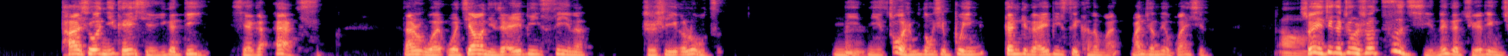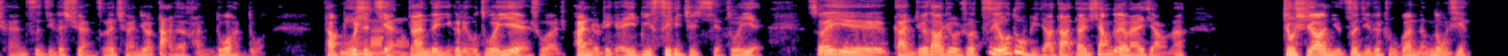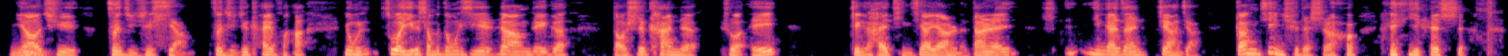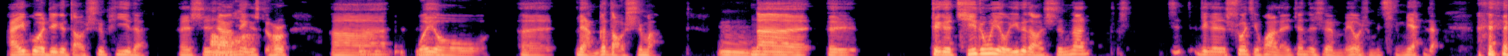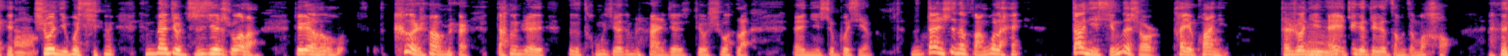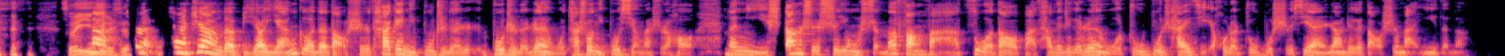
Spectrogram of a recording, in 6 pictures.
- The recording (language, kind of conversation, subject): Chinese, podcast, 怎么把导师的建议变成实际行动？
- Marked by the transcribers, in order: laughing while speaking: "C"; laughing while speaking: "开发"; chuckle; laughing while speaking: "也是"; chuckle; laughing while speaking: "面的，说你不行"; other background noise; laughing while speaking: "这个或 课上面儿 当着那个同学的面儿就 就说了"; laughing while speaking: "来"; chuckle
